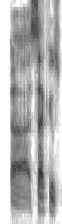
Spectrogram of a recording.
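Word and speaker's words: Sekou: Where is Siku at? – Sure. I think by that point, Seku's playing. First of all, I think by that point, I firmly am pronouncing his name correctly.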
